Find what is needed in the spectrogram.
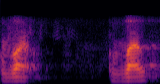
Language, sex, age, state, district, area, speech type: Sindhi, male, 30-45, Madhya Pradesh, Katni, rural, conversation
